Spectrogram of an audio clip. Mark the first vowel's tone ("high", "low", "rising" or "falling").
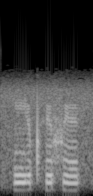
high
